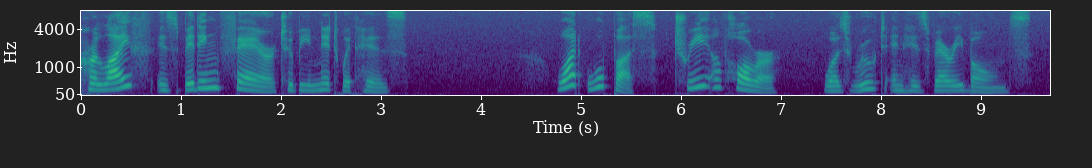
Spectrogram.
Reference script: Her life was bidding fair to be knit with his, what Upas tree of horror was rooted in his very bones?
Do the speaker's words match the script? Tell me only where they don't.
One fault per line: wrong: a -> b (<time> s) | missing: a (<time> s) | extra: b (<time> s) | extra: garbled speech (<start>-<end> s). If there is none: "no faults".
wrong: was -> is (0.8 s)
wrong: rooted -> root (7.7 s)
